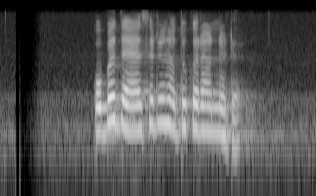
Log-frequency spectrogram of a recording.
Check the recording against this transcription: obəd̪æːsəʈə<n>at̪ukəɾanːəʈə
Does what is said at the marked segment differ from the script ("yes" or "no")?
no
